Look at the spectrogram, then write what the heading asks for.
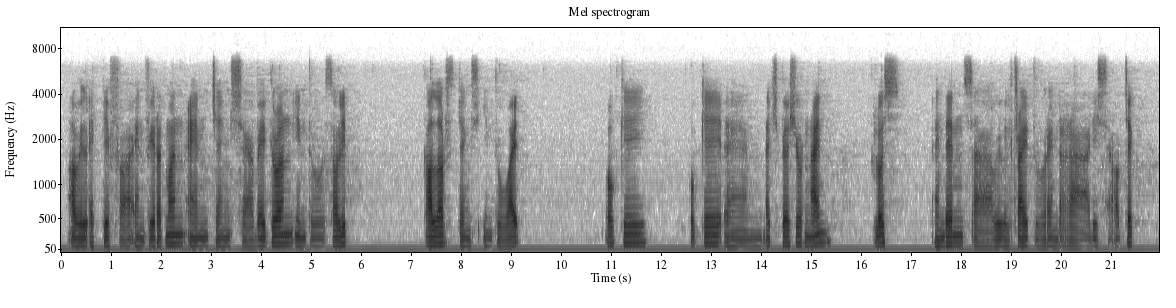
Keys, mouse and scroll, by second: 16.2 click, 17.2 scroll down 1, 17.5-18.9 scroll up 1, 18.9-19.3 scroll down 1, 19.3-19.8 scroll up 1, 19.8-20.1 scroll down 1, 20.1 scroll up 1, 20.8 middle click.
